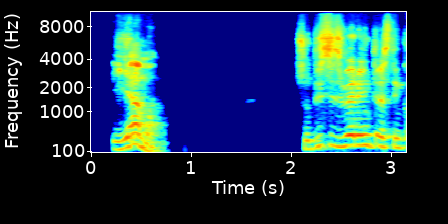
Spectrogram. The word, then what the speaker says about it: Jamo: And these speakers, you said Jamo, are actually called Yamo.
